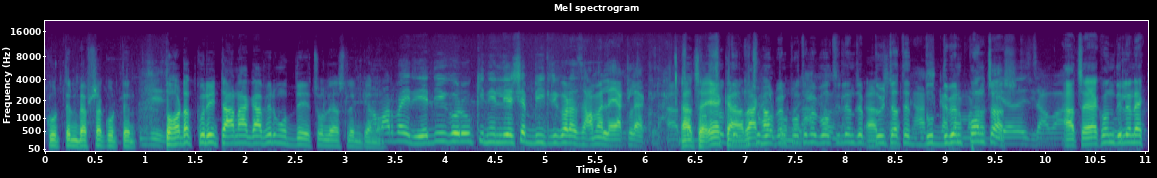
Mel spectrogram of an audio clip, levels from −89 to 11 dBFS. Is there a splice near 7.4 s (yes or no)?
yes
